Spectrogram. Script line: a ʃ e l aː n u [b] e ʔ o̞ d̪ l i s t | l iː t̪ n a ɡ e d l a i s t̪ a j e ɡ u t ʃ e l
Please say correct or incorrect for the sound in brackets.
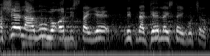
incorrect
